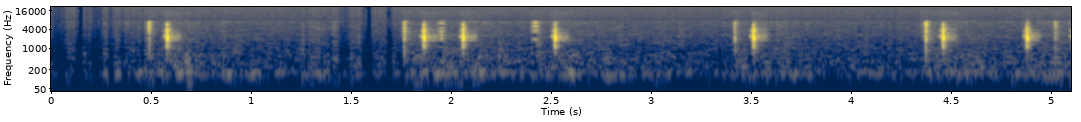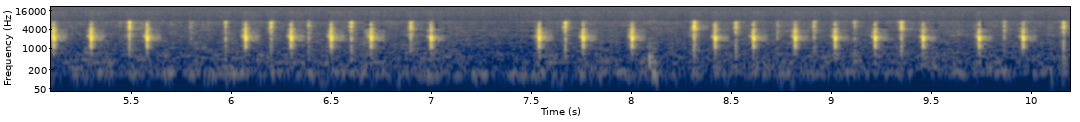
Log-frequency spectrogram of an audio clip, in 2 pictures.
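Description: Faint typing on a computer keyboard: a few scattered keystrokes at first, then a quick run of key clicks from a little before halfway.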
